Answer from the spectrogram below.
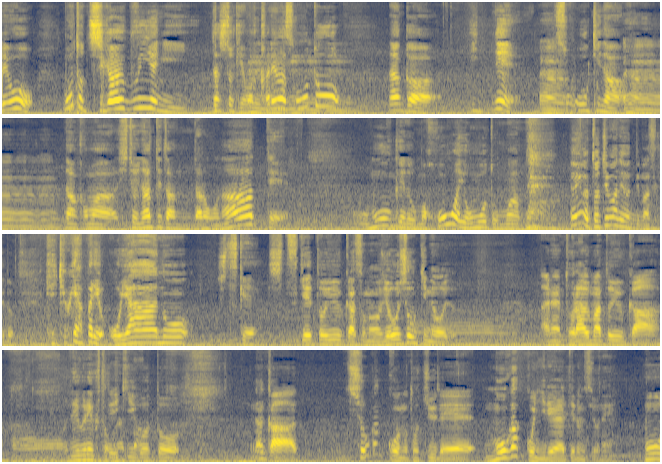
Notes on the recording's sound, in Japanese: いつもの営業車の中で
